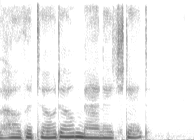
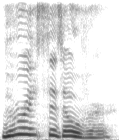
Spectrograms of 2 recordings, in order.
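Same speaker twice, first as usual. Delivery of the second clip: loud, higher sudden announcement; calling out; 4 semitones higher, 10 dB louder than usual. Acted. Dodo ending the race for all the runners, loud call. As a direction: call it out across the whole field. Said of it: "the Dodo suddenly called out".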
